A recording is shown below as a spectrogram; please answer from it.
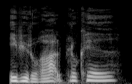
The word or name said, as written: EPIDURALBLOKADER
